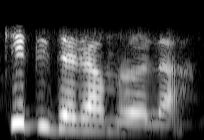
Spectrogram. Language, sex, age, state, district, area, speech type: Nepali, female, 18-30, West Bengal, Kalimpong, rural, conversation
